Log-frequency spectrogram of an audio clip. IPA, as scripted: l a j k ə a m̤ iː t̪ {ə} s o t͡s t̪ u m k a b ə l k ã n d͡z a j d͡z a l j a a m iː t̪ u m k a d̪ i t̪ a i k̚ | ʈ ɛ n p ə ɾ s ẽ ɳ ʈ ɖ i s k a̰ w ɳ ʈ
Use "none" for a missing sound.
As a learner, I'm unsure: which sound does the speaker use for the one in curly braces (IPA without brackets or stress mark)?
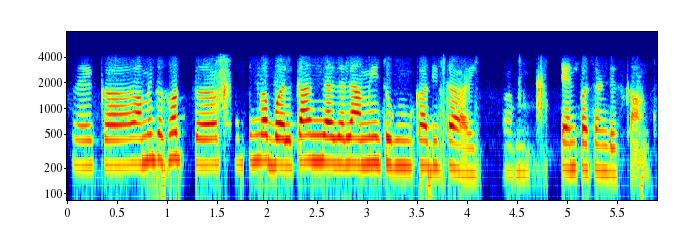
ə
